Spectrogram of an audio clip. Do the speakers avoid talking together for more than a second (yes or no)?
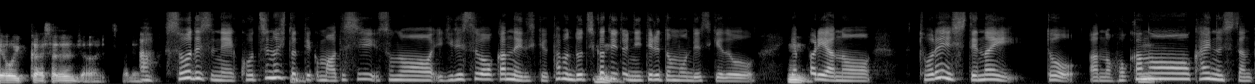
yes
